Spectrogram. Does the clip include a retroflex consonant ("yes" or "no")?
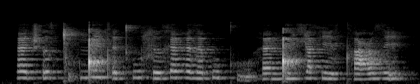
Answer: no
